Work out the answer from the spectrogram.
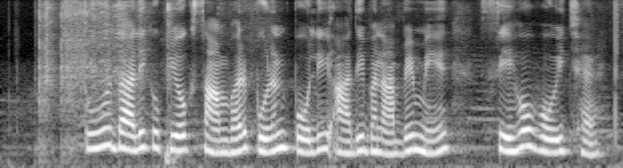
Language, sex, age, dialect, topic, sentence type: Maithili, female, 18-24, Eastern / Thethi, agriculture, statement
